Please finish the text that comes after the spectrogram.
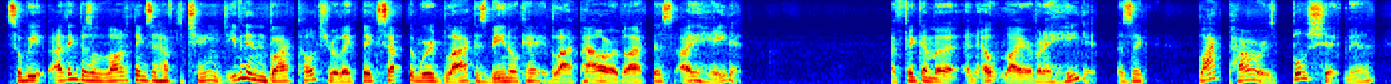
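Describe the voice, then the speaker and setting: A man's voice: medium pitch, moderate pace, husky. A man, a guest on a podcast, talking passionately in a rambling, casual way, often adding "man" and "you know" and acting out quotes as he tells stories. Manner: animated storytelling with voiced quotes. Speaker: podcast guest, musician and writer. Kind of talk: casual interview talk.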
